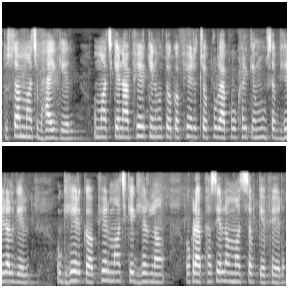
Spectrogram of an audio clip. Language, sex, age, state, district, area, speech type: Maithili, female, 45-60, Bihar, Muzaffarpur, urban, spontaneous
